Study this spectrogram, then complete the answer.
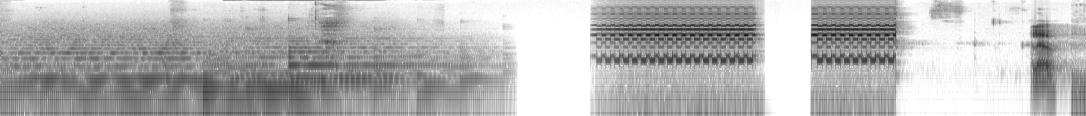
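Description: A telephone line rings in two long electronic bursts with a pause between them, loud and clear, after someone speaks and before a short voice at the end; the call is to a father about a mother's fever.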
